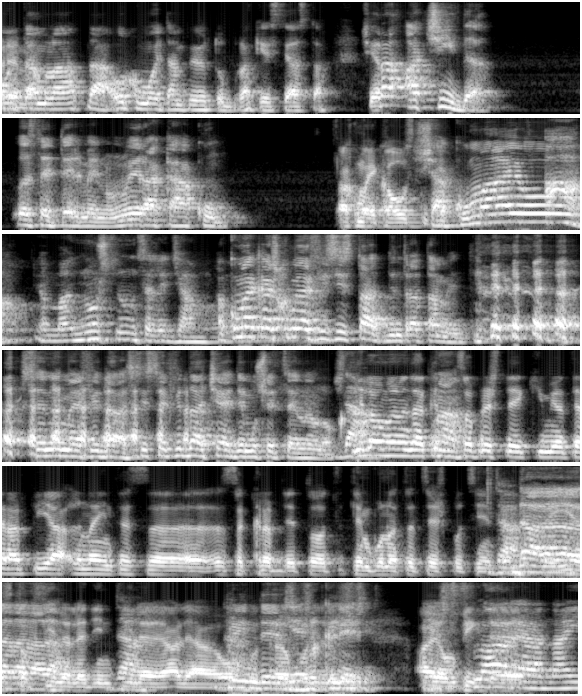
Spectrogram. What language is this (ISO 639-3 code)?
ron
